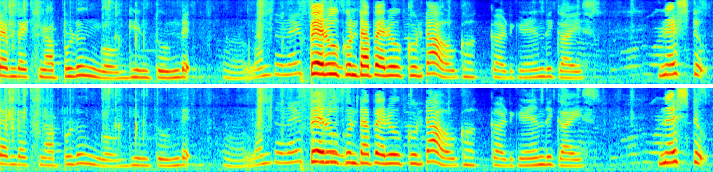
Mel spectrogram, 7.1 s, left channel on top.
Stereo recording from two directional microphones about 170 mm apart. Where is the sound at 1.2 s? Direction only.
60° left (ahead or behind).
